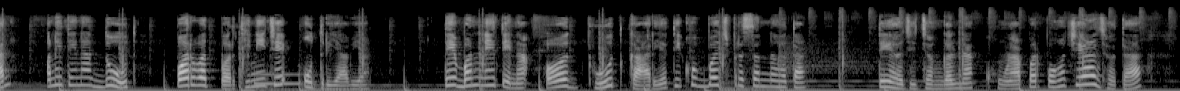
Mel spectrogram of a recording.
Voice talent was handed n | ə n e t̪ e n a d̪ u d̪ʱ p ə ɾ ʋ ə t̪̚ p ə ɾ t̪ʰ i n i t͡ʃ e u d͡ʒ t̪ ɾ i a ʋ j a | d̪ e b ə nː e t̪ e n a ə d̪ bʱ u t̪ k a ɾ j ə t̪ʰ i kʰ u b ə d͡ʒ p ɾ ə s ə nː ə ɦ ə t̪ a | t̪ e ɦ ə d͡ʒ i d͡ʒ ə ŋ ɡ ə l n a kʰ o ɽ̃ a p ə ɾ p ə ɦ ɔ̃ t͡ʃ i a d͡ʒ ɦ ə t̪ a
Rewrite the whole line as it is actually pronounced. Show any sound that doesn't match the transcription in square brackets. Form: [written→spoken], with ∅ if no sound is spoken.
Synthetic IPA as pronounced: n | ə n e t̪ e n a d̪ u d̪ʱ p ə ɾ ʋ ə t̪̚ p ə ɾ t̪ʰ i n i t͡ʃ e u [d͡ʒ→∅] t̪ ɾ i a ʋ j a | [d̪→t̪] e b ə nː e t̪ e n a ə d̪ bʱ u t̪ k a ɾ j ə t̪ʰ i kʰ u b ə d͡ʒ p ɾ ə s ə nː ə ɦ ə t̪ a | t̪ e ɦ ə d͡ʒ i d͡ʒ ə ŋ ɡ ə l n a kʰ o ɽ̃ a p ə ɾ p ə ɦ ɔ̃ t͡ʃ [i→j] a d͡ʒ ɦ ə t̪ a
